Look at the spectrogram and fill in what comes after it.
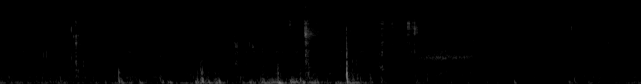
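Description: Faint mouth sounds of someone chewing and slurping instant noodles: small wet clicks and soft thumps, busiest in the middle, then a short breathy hiss about four seconds in.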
